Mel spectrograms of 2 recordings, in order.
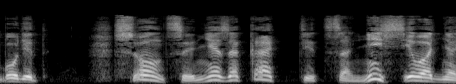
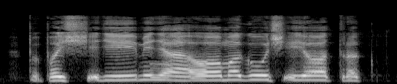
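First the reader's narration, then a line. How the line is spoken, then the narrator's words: Pitiful exclamation. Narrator (Russian): воскликнул он жалостливым голосом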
